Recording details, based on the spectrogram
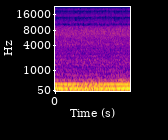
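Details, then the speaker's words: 1998 Honda Civic, check engine light, misses under acceleration, after clearing codes: low engine drone with faint unevenness at idle; rough idle, MAP reading about 11–12, owner suspects MAP sensor or timing. "Hear how rough that was? I don't like it. Live data says map sensor showing about 11, 12,"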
